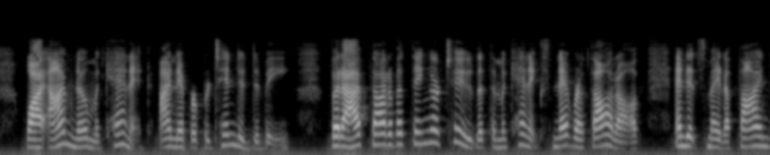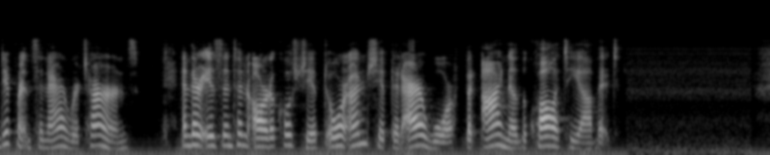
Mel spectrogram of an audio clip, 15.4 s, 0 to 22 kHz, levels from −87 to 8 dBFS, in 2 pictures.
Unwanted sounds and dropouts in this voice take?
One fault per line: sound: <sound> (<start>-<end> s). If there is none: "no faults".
no faults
